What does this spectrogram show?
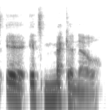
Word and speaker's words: Meccano: Saved on the pronunciation. It's Meccano.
